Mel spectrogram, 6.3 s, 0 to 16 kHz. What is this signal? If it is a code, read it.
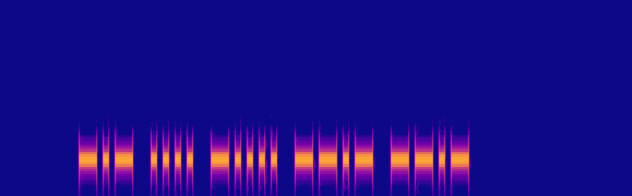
Morse code, heard as a keyed tone, about 20 wpm, 700 Hz. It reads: KH6QQ
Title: Speed Racing - USA 2x2 Call Signs 17wpm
